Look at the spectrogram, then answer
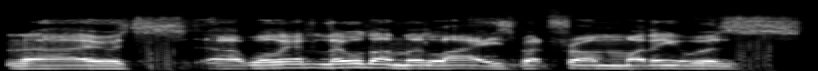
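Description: Calling in for a relaxed interview, an Australian man in middle age rambles colloquially about being a proud sporting dad. His voice sits at medium pitch with fairly even intonation and a moderate pace. A little hiss or hum runs under the recording.

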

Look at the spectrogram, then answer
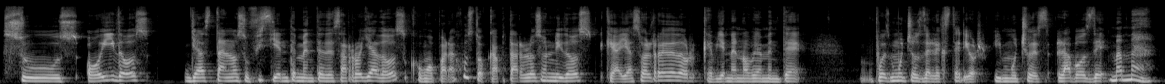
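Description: A woman's voice: low voice, moderate pace. A woman co-hosting a casual science podcast, chatty and explanatory. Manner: chatty, explanatory, laughs often. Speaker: podcast co-host.

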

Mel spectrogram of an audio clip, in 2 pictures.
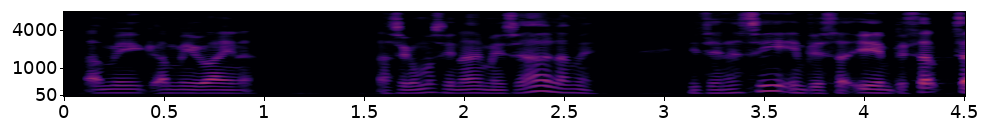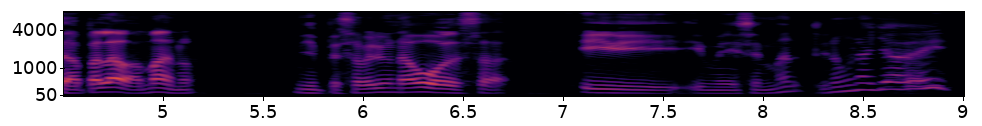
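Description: Animated Venezuelan man, fast and lively. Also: medium pitch. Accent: Venezuelan Spanish. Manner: animated, joking, slangy storytelling. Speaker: podcast co-host. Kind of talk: casual chat. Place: Miami.

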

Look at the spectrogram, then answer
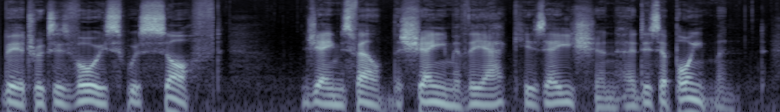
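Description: A male audiobook narrator with a low voice who reads at a slow, measured pace. His delivery is dramatic and steady, recorded dry and close with no room sound. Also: no echo. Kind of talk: scripted narration.

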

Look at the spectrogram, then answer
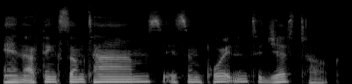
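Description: A man's voice: mid-range voice, fairly even intonation, measured pace, darkish tone, dry recording, clean studio sound. A man co-hosting a podcast, talking in an earnest, reflective way with casual fillers. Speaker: podcast co-host.

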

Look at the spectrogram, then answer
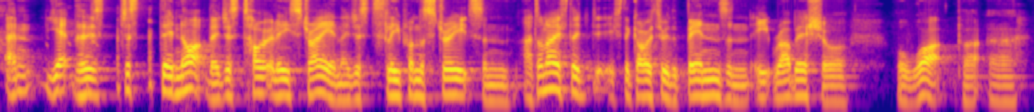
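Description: An English man chatting casually and rambling a bit, recorded with a big hall echo in a large, open flat with a concrete floor. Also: medium pitch, a little slow. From England. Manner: rambling and chatty, with many fillers. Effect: big hall echo from an enormous, bare room. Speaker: podcast co-host. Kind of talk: casual chat.

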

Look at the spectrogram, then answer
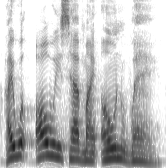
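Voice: medium pitch, sing-song, moderate pace, a little mellow, slightly rough. A reader voicing Pinocchio, a remorseful runaway wooden puppet boy, in a storybook reading, pleading in a raised boyish voice.

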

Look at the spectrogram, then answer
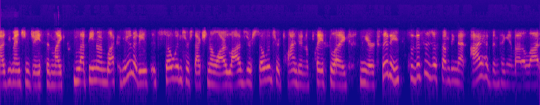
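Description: A woman in her thirties from the Dominican Republic, a guest writer giving measured, thoughtful interview answers with frequent ums. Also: mid-range voice, slightly rough, dry recording. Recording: tinny phone line.

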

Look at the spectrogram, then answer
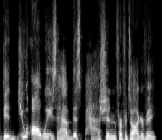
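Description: A man from Canada hosts a podcast interview in an upbeat, chatty way. His voice sits a little high for a man and swings widely in pitch. The sound is close and dry, with no room echo. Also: normal speed. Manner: upbeat, animated. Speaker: podcast host. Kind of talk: casual interview.

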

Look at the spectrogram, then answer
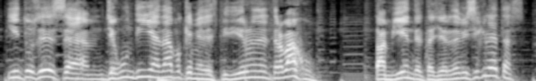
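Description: Mexican male radio host, rowdy joke-teller, bright edge to the voice. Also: high voice, animated, a little fast, faint music behind. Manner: boisterous, teasing, laughs through his jokes. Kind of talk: joke-telling radio banter.

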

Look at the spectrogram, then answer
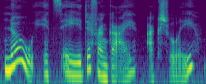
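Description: A woman's voice: mid-range voice, very animated, normal speed, gravelly, slight background noise. An actress voicing a young American woman on a work trip, narrating her own story in the first person with a wry, self-deprecating manner. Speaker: narrator and lead.

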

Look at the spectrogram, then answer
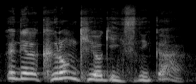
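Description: A woman's voice: on the high side, fairly quick, breathy edge. A middle-aged woman, a pastor's wife, preaching at a women's gathering and acting out her own prayers and conversations. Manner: animated, acts out her own prayers and dialogues.

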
